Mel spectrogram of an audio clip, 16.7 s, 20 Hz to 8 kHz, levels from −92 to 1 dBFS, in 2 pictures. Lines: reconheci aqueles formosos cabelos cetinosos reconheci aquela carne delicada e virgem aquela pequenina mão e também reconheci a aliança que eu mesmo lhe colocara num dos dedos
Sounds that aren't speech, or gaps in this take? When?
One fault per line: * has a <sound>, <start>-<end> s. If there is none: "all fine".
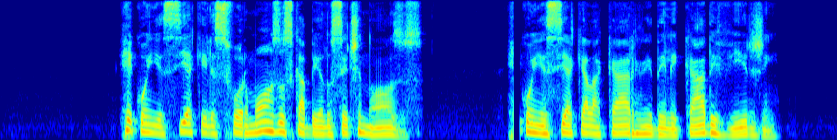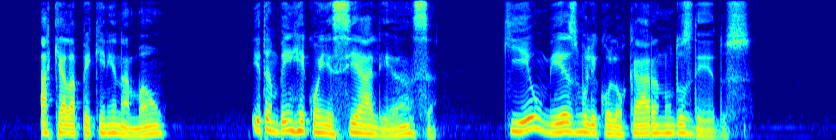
* has a dropout, 5.1-5.2 s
